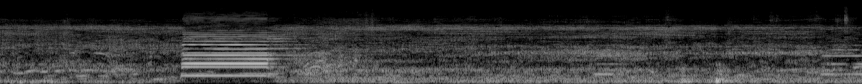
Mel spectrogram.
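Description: A vehicle horn sounds once, a single steady honk just under a second long, about two seconds in, over outdoor background murmur.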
